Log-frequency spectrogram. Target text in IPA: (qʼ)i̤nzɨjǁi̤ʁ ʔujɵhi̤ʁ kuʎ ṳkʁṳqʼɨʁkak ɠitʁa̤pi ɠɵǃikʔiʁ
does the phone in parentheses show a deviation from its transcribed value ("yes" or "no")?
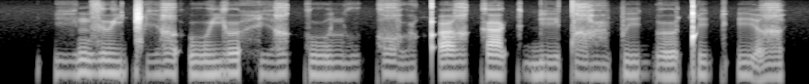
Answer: yes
